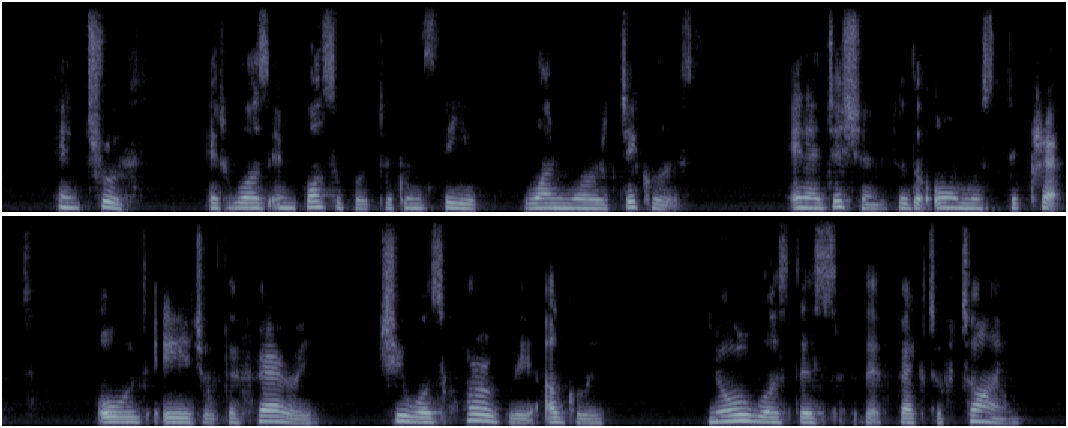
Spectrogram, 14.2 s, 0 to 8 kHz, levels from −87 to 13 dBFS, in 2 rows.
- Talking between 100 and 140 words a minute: Yes, slow, 135 wpm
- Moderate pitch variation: No, narrow, 2.3 semitones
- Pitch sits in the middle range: Yes, medium, 175 Hz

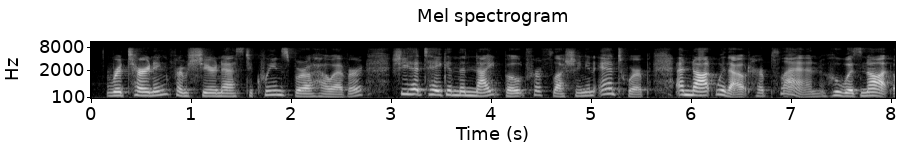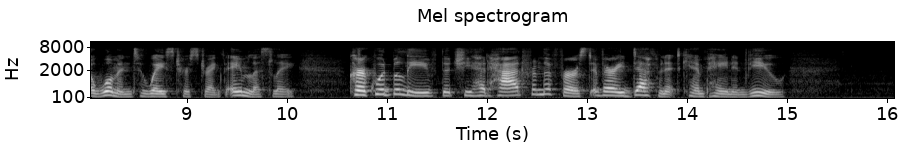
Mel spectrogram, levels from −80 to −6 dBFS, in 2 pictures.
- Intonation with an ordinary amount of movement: No, wide, 6.2 semitones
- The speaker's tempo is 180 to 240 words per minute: No, average, 170 wpm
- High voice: Yes, high, 195 Hz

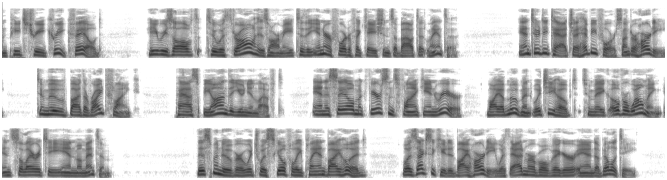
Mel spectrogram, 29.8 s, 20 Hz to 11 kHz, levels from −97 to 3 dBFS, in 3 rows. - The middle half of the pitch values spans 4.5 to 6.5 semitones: Yes, average, 5.2 semitones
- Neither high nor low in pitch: Yes, medium, 145 Hz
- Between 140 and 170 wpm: Yes, average, 145 wpm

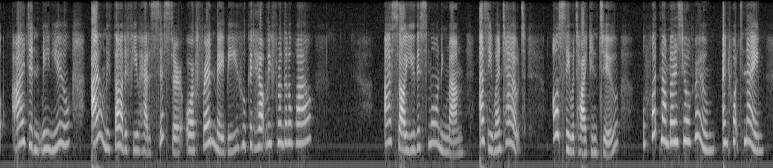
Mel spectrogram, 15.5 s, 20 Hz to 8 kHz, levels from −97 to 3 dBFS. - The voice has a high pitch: Yes, very high, 290 Hz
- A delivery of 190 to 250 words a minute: Yes, average, 195 wpm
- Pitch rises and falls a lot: Yes, wide, 6.8 semitones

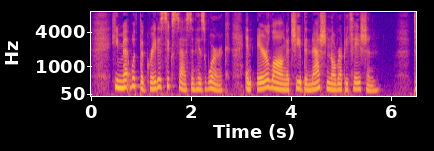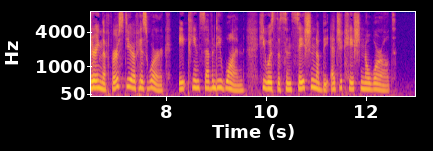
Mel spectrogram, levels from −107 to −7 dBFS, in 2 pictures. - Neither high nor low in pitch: Yes, medium, 180 Hz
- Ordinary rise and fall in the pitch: Yes, average, 3.9 semitones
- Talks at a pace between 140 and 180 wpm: Yes, average, 150 wpm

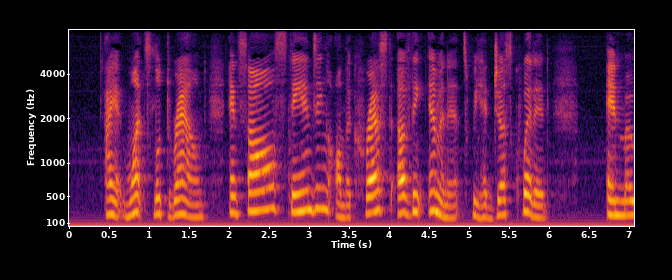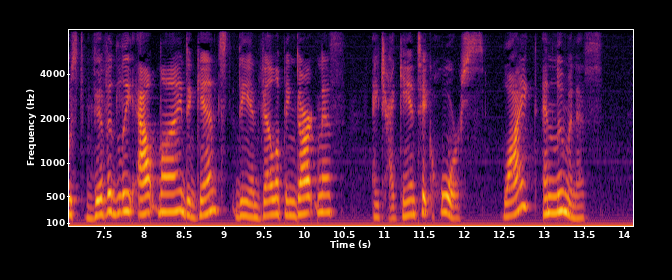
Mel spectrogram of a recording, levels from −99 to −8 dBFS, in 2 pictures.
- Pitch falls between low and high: No, high, 235 Hz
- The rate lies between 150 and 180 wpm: No, slow, 135 wpm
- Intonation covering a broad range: No, average, 4.5 semitones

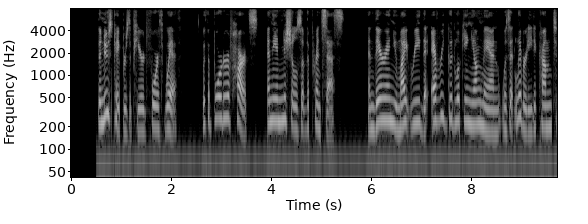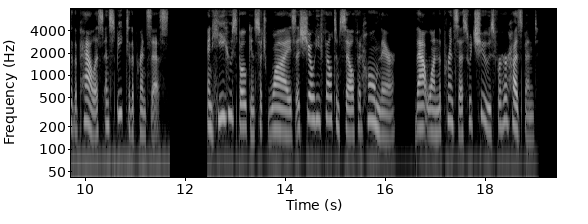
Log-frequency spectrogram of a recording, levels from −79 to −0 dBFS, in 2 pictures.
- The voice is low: No, high, 200 Hz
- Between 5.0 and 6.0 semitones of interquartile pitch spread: Yes, wide, 5.6 semitones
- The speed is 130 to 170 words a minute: No, average, 195 wpm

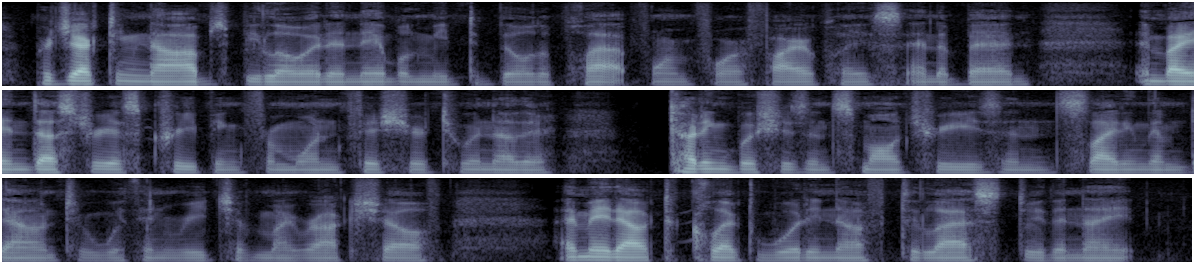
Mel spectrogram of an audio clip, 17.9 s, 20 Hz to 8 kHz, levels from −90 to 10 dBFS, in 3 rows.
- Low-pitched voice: Yes, very low, 95 Hz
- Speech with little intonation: Yes, narrow, 1.0 semitones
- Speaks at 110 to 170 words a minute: No, average, 180 wpm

